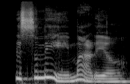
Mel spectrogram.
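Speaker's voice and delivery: put-on attempt at an Italian accent. After saying it was Mario, not Luigi: Mario voice, Italian accent. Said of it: "the only time you're ever going to hear me attempt any kind of Italian accent".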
